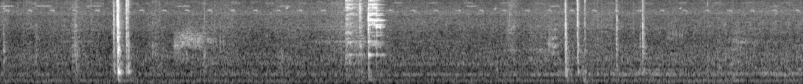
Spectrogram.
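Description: A metal hive tool and wooden hive boxes knocking and clinking as a beehive's top box is worked loose and lifted off: a sharp knock about a second in, a quick cluster of ringing clinks near the middle, and a few lighter knocks later, over a faint steady hum.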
